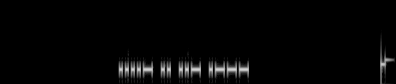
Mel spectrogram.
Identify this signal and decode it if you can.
Morse code, heard as a keyed tone, about 38 wpm, 700 Hz. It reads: 4IUJ
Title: Four Challenging Letter-Number Combinations 40wpm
